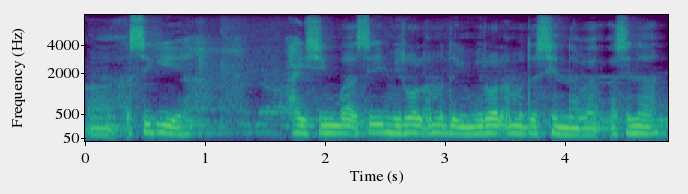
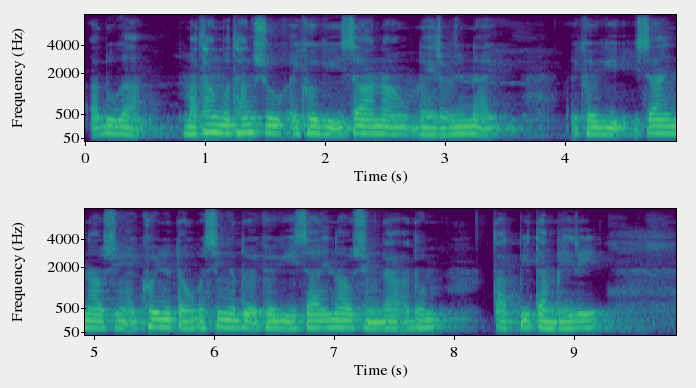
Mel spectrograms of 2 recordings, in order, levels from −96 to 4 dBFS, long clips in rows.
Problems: background sounds at intervals, background conversations at intervals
